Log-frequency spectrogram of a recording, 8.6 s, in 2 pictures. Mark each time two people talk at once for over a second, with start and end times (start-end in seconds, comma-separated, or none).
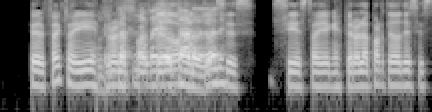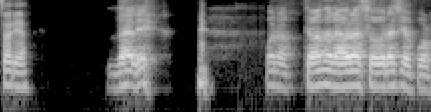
0.9-2.4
